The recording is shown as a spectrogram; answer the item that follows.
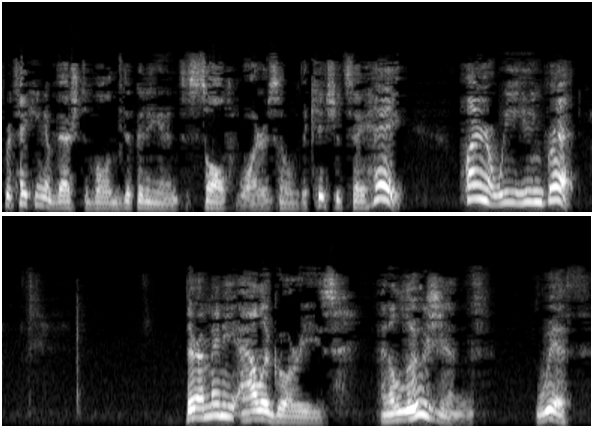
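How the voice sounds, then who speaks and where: Slow, expressive husky man teaching. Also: mid-range voice, dull audio. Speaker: rabbi hosting a weekly Torah teaching show. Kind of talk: prepared religious teaching, read aloud.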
